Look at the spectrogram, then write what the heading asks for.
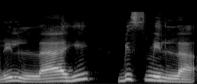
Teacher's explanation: আল্লাহ শব্দের ডানে যদি জের হয় তাহলে পাতলা করে পড়তে হবে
